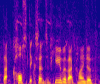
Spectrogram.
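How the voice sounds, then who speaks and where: A television drama writer chats casually and thoughtfully outdoors by a road, with plenty of fillers and restarts. His voice sits on the high side, animated, a little fast and slightly mellow. Faint street noise and passing traffic are audible.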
